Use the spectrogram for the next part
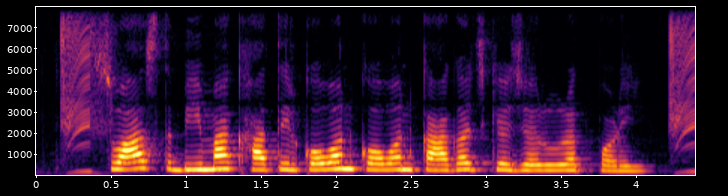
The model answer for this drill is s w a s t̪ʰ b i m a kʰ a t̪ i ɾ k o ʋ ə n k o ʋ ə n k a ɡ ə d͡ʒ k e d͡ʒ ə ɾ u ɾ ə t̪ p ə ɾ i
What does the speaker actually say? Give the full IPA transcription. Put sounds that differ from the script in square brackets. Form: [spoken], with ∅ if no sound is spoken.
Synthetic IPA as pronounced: s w a s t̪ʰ b i m a kʰ a t̪ i ɾ k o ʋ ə n k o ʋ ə n k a ɡ ə d͡ʒ k e d͡ʒ ə ɾ u ɾ ə t̪ p ə [ɽ] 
